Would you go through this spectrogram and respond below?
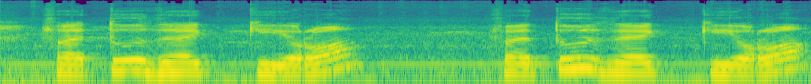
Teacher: را کو پر پڑھیں گے، را کو لمبا نہیں کریں گے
